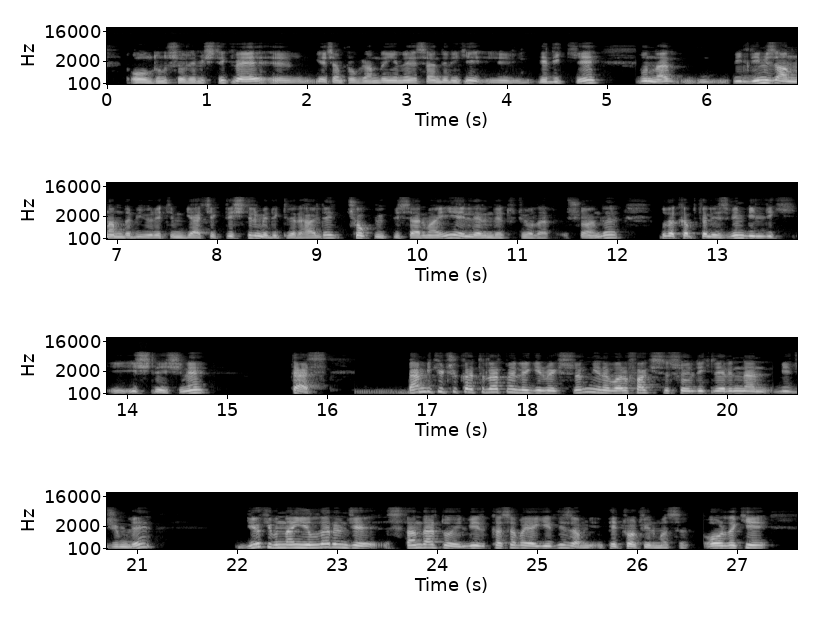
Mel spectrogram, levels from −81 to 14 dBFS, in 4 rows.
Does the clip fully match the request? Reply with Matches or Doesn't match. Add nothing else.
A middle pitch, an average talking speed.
Matches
